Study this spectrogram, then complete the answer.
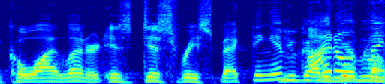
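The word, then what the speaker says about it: Kawhi Leonard: so so now saying a guy's name correctly kawhai lonard is disrespecting him you the whole name like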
